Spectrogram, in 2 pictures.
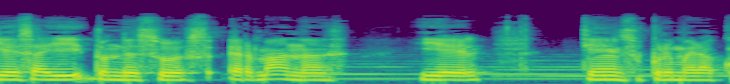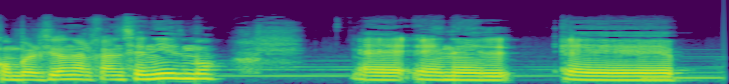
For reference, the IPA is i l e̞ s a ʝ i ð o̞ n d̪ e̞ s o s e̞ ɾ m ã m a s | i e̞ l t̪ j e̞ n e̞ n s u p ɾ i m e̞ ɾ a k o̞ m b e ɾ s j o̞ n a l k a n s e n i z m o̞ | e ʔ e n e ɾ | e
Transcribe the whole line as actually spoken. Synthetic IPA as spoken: i e̞ s a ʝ i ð o̞ n d̪ e̞ s u s e̞ ɾ m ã n a s | i e̞ l t̪ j e̞ n e̞ n s u p ɾ i m e̞ ɾ a k o̞ m b e ɾ s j o̞ n a l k a n s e n i z m o̞ | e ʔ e n e l | e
